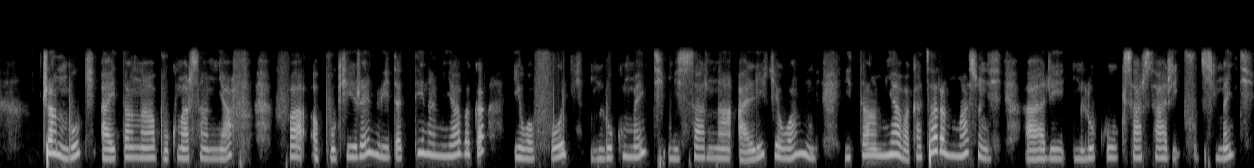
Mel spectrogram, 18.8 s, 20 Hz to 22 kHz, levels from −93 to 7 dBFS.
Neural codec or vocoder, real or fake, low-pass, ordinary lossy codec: none; real; 7.2 kHz; Opus, 32 kbps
